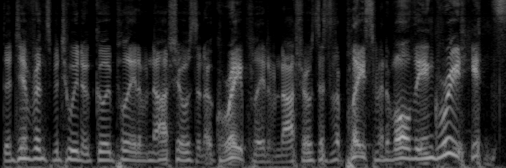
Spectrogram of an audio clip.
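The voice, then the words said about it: Imitates another person's voice. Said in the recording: “I need to do it in my Danny Trejo voice.”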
